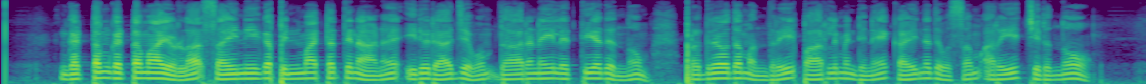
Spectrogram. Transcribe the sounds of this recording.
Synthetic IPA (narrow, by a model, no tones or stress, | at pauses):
ɡɐʈːɐmɡɐʈːɐmaːjuɭːɐsɐjniːɣɐpinmaːtːɐt̪ːinaːɳɨʔiɾuɾaːd͡ʑjɐʋumd̪ʱaːɾɐɳɐjile̞t̪ːijɐðe̞nːumprɐðiɾo̞ːd̪ʱɐmɐnd̪ripaːrlɐme̞ndine̞kɐɻiɲːɐd̪iʋɐsɐmɐ̰rijit͡ɕːiɾunːu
